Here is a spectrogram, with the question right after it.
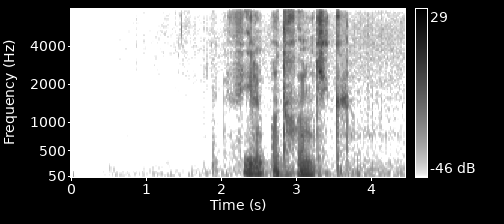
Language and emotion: Russian, neutral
